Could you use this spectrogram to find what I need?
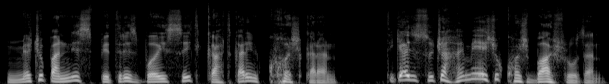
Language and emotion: Kashmiri, happy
